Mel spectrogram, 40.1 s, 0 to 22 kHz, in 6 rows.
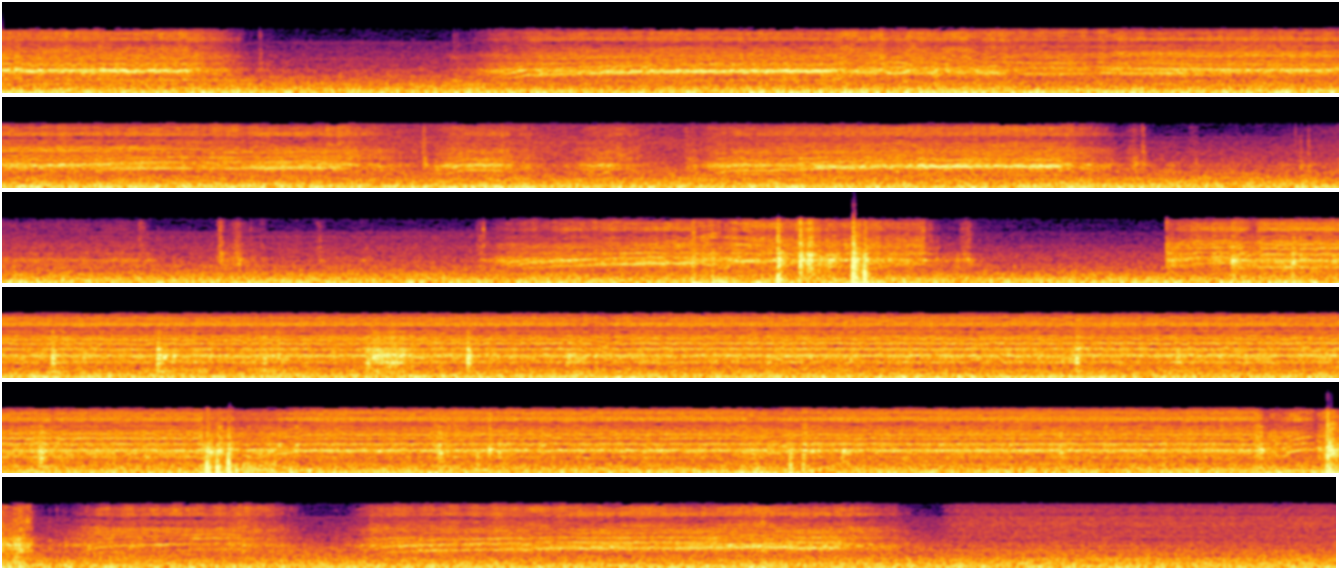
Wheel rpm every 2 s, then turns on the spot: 60, 60, 100, 100, 60, 70, 20, 10, 80, 40, 120, 120, 130, 120, 120, 120, 100, 50, 90, 10.
12-14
